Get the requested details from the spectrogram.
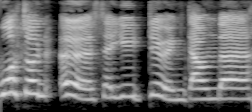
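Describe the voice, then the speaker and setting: A woman's loud, shouted put-on character voice, high-pitched, with ordinary pitch variation and a very slow pace. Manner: booming, shouting.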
